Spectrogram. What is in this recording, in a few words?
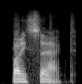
"bisect", American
